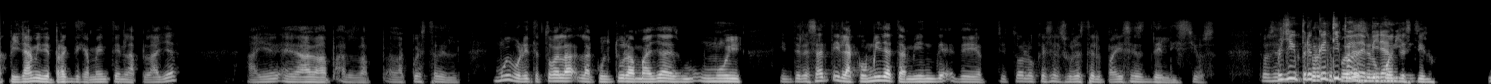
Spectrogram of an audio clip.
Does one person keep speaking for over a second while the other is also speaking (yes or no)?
yes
